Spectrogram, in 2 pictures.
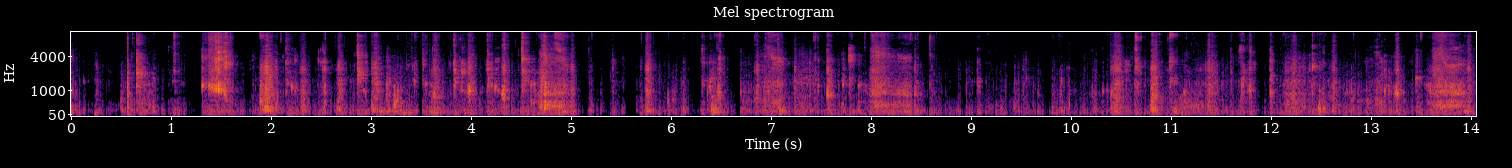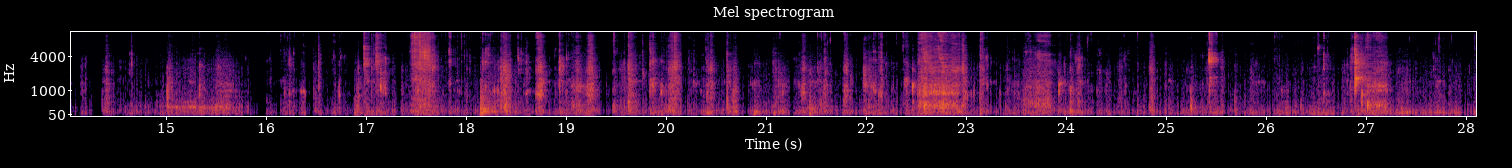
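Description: Close-up eating sounds of two people eating dal khichdi by hand: irregular chewing and mouth sounds, with fingers mixing the soft rice and lentils on steel plates.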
